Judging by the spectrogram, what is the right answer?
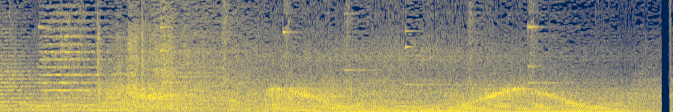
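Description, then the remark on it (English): A loud, steady engine-like roar with swooping tones that rise and fall twice as a craft that had been hovering overhead flies off through the clouds, before the sound cuts off abruptly. “The craft that had so alarmed her, if that is what it was, vanished as swiftly as Iris and Panda, punching its way through the clouds”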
